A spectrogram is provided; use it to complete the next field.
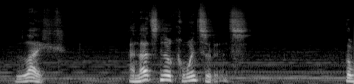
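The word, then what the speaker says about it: lych: The first part of that word, the one we're interested in, can sometimes be spelled with a Y and pronounced with a long I and hard K sound, Lich.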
